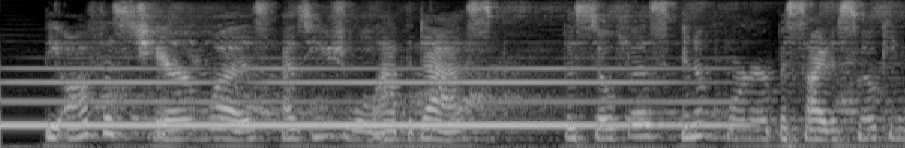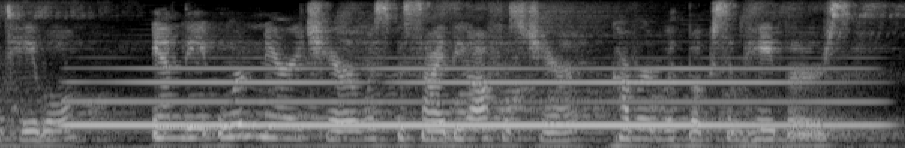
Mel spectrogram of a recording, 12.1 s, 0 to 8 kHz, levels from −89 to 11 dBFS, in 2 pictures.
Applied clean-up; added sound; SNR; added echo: none; Wind instrument, woodwind instrument; -3 dB; reverberation time 2.2 s.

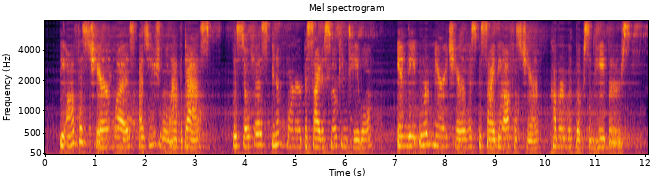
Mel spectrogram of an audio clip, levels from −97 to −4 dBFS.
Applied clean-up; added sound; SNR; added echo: neural separator model SepFormer DNS4.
